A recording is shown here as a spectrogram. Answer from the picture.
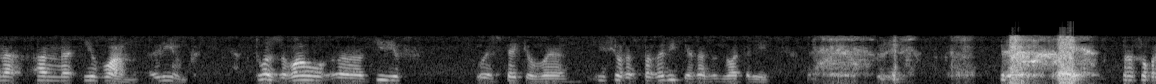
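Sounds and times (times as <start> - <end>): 
speech: 0.0 - 2.0, 2.6 - 4.2, 4.8 - 11.5
man coughing over a narrow-band radio link: 8.1 - 11.1.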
